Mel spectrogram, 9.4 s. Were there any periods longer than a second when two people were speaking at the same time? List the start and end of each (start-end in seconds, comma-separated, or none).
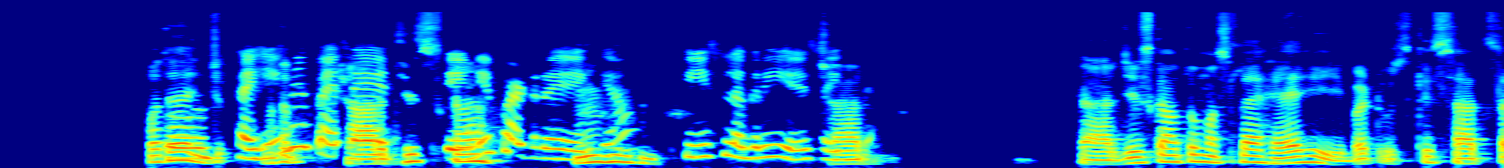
1.0-4.1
